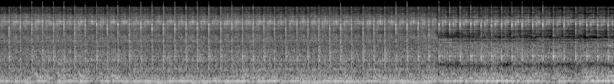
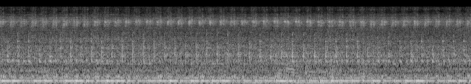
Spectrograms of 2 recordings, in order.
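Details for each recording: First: Honda Grazia BS4 scooter idling: busy, uneven idle with a fast ticking knock on every firing stroke. Timing chain was ruled out; the spark plug was found loose and leaking compression. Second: Honda Grazia BS4 scooter after tightening the spark plug: steady, even idle with smooth low hum, no ticking or rattle; engine sound now smooth.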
